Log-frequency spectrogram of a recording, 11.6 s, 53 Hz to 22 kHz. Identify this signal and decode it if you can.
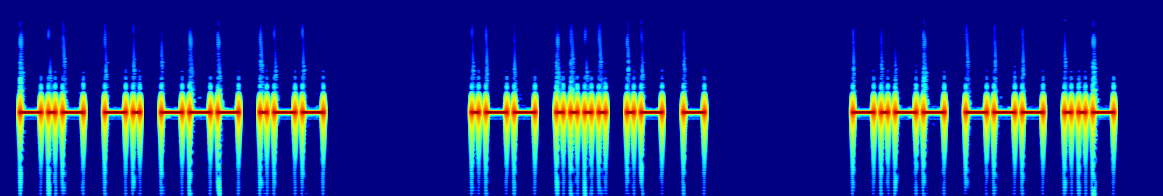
Morse code, heard as a keyed tone, about 17 wpm, 700 Hz. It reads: KNOW WHAT YOU
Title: 3x Word-Spacing - Sentences from Top 100 Words - 17wpm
